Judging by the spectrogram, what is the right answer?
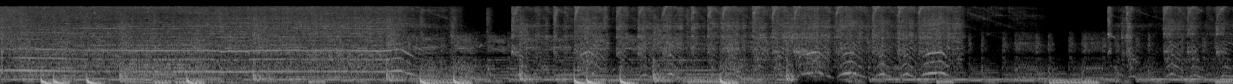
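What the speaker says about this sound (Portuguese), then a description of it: "E eu vou dar uma lixada agora aqui." Sanding a homemade motorized scooter deck, a loud continuous abrasive scraping and grinding with repeated rough strokes and brief pauses, heard close up with no talking.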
